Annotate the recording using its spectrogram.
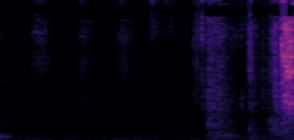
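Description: Faint scratch of a felt-tip marker drawing on pattern paper, with a soft rustle near the end as paper and tools are handled.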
